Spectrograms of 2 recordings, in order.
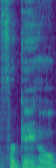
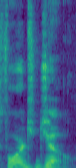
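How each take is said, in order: First: The j is said as a Spanish h-like sound. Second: The j is said as an English j sound. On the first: The speaker calls it wrong. "it makes me want to say Forgejo or Forgejo" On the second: The speaker calls it right. "it is ForgeJo. ... Forge and then like coffee"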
